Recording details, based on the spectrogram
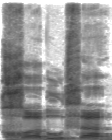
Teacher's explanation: یہاں پر وقف کریں گے خابوثا تو وقف خابوث، خا کو پر پڑھیں گے اور سا نرمی سے ادا کریں گے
